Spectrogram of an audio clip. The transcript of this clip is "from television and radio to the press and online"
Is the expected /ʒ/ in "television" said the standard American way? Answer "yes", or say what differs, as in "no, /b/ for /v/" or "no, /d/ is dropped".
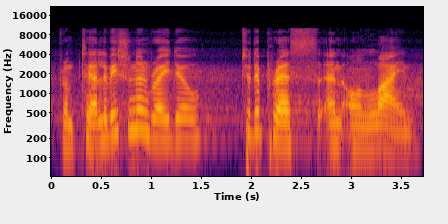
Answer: no, /ʃ/ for /ʒ/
